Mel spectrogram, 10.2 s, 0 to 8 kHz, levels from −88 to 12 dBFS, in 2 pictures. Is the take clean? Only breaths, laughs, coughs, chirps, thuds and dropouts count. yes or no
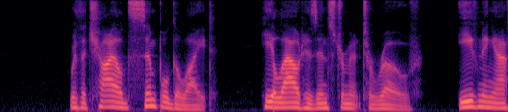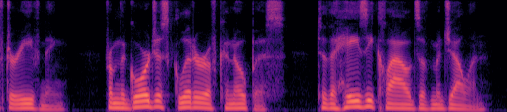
yes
